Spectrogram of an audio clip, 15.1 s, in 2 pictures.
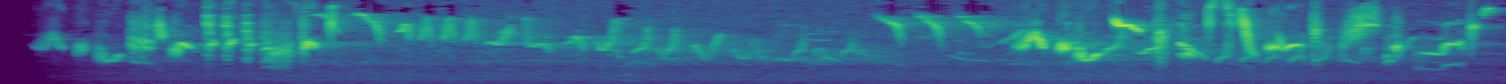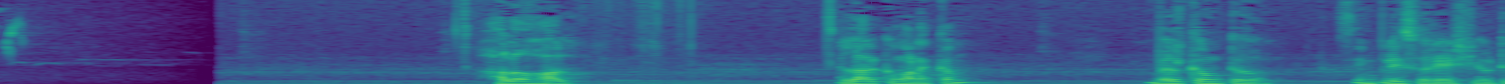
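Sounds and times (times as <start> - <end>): small songbirds chirping: 0.2 - 8.6.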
